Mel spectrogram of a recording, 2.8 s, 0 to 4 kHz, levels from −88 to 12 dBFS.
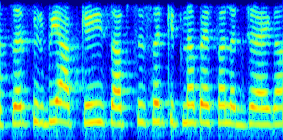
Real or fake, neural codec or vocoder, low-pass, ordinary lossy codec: real; none; 3.6 kHz; Opus, 64 kbps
